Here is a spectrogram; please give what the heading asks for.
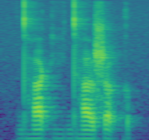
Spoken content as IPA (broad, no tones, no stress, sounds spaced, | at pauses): dʱ a k i̤ dʱ a ʂ ʌ k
